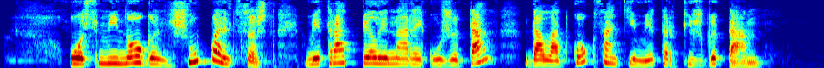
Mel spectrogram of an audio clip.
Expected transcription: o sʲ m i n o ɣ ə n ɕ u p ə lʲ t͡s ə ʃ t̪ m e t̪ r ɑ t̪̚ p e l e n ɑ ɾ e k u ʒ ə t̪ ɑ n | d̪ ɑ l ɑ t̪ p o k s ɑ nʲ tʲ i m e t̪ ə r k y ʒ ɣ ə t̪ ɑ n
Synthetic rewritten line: o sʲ m i n o ɣ ə n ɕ u p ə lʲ t͡s ə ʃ t̪ m e t̪ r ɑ t̪̚ p e l e n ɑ ɾ e k u ʒ ə t̪ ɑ n | d̪ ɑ l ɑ t̪ k o k s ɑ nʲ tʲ i m e t̪ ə r k y ʒ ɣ ə t̪ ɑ n

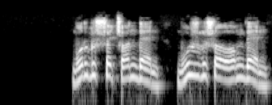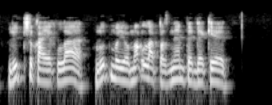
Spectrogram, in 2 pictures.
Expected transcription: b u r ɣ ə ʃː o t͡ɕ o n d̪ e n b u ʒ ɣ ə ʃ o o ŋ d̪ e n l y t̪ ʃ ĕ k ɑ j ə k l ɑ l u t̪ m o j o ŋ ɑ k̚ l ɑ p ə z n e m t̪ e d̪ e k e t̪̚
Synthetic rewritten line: b u r ɣ ə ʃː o t͡ɕ o n d̪ e n b u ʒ ɣ ə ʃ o o ŋ d̪ e n l y t̪ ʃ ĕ k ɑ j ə k l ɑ l u t̪ m o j o m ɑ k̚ l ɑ p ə z n e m t̪ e d̪ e k e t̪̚

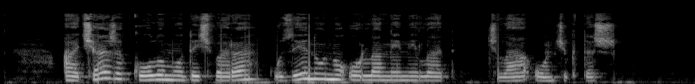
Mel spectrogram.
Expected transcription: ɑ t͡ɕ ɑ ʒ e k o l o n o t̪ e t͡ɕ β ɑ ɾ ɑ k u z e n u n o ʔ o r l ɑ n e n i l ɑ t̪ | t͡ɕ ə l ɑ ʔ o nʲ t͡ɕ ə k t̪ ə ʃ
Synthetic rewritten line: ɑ t͡ɕ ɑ ʒ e k o l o m o d̪ e t͡ɕ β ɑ ɾ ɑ k u z e n u n o ʔ o r l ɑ n e n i l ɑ t̪ | t͡ɕ ə l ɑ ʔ o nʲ t͡ɕ ə k t̪ ə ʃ

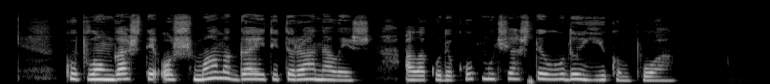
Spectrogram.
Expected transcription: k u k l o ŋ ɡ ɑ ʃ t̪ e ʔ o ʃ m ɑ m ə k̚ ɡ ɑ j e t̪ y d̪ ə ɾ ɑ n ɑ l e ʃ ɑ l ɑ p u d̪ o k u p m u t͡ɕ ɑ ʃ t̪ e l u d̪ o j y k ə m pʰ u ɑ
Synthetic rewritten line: k u p l o ŋ ɡ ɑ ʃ t̪ e ʔ o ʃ m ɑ m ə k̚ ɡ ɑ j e t̪ y t̪ ə ɾ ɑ n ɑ l e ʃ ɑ l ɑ k u d̪ o k u p m u t͡ɕ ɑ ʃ t̪ e l u d̪ o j y k ə m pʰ u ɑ

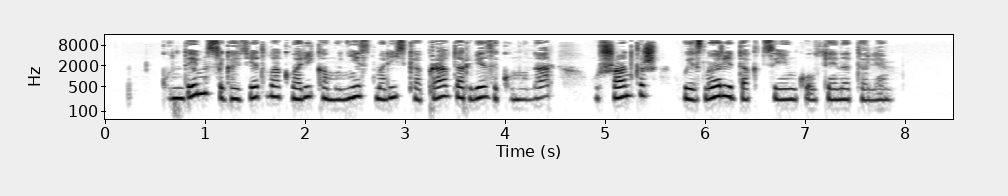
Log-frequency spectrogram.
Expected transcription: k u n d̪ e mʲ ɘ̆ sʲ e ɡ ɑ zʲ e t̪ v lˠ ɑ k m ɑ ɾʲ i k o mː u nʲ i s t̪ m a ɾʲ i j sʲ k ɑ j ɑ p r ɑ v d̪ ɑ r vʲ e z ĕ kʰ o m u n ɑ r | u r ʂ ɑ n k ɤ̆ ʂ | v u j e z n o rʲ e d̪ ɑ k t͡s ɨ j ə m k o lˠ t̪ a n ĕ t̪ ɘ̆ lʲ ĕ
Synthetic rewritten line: k u n d̪ e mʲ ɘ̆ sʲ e ɡ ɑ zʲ e t̪ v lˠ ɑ k m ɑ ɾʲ i k o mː u nʲ i s t̪ m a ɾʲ i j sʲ k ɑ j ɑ p r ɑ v d̪ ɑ r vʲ e z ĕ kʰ o m u n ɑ r | u r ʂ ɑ n k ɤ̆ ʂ | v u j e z n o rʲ e d̪ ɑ k t͡s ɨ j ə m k o lˠ t̪ e n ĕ t̪ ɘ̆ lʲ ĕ

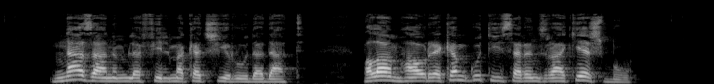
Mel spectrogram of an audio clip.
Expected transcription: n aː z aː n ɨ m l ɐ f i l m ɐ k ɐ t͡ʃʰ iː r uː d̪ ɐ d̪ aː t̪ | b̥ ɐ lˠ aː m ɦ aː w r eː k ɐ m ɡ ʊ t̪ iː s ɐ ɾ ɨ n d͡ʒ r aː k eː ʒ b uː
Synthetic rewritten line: n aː z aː n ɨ m l ɐ f i l m ɐ k ɐ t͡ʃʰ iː r uː d̪ ɐ d̪ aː t̪ | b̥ ɐ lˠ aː m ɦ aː w r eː k ɐ m ɡ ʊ t̪ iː s ɐ ɾ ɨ n d͡ʒ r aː k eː ʃ b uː

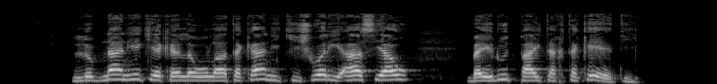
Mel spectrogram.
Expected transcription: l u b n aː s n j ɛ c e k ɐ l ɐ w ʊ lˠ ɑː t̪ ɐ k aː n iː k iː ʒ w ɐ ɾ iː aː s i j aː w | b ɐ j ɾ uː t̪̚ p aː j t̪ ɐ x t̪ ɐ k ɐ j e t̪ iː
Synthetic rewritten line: l u b n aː n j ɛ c e k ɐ l ɐ w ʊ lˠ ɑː t̪ ɐ k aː n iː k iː ʃ w ɐ ɾ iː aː s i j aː w | b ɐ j ɾ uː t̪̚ p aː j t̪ ɐ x t̪ ɐ k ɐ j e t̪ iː

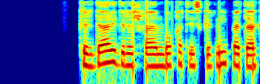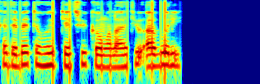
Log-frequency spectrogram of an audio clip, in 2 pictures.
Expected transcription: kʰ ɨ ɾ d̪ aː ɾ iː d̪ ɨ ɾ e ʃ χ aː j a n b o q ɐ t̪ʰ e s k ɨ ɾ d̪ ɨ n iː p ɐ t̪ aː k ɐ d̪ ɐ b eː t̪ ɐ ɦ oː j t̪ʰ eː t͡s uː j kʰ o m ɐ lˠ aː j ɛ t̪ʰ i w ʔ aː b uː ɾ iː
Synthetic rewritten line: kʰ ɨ ɾ d̪ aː ɾ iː d̪ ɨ ɾ e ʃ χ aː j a n b o q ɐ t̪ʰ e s k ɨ ɾ d̪ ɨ n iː p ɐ t̪ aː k ɐ d̪ ɐ b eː t̪ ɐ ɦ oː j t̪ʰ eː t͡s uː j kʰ o m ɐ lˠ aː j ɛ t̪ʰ i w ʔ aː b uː ɾ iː

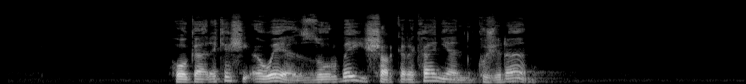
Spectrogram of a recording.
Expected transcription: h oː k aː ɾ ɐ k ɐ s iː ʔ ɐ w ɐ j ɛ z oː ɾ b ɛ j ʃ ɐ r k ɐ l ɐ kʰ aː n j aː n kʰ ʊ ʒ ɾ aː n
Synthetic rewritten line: h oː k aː ɾ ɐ k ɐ ʃ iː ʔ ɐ w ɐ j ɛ z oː ɾ b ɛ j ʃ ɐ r k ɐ ɾ ɐ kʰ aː n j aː n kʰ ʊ ʒ ɾ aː n

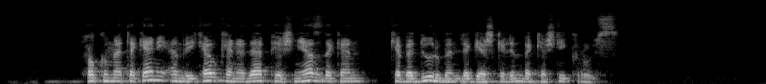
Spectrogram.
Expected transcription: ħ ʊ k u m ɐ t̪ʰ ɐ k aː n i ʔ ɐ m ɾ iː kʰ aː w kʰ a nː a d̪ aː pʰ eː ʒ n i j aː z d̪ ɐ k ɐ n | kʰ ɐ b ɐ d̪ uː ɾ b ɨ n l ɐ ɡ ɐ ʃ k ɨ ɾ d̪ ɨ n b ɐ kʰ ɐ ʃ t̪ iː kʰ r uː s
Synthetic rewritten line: ħ ʊ k u m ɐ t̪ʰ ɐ k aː n i ʔ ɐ m ɾ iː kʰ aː w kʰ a n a d̪ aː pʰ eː ʃ n i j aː z d̪ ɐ k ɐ n | kʰ ɐ b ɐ d̪ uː ɾ b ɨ n l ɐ ɡ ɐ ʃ k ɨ ɾ d̪ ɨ n b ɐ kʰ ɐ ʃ t̪ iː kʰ r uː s

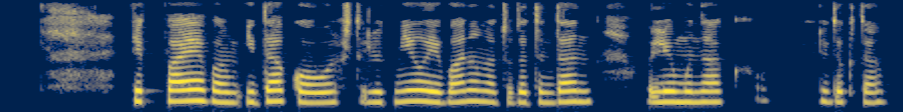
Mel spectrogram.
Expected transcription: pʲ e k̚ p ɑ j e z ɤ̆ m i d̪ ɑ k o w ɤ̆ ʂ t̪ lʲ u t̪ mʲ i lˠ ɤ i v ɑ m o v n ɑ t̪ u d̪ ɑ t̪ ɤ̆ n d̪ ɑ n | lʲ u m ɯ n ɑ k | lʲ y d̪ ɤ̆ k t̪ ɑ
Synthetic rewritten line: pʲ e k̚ p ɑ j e v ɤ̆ m i d̪ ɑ k o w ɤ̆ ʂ t̪ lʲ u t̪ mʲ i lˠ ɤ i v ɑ n o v n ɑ t̪ u d̪ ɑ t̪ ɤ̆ n d̪ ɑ n | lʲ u m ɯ n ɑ k | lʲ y d̪ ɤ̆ k t̪ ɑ

